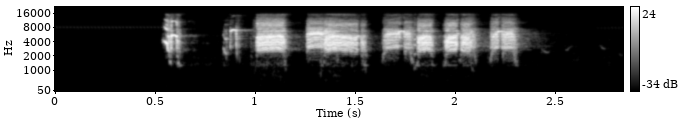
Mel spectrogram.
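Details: Calling competition of black francolins in Pakistan: one bird delivers a loud run of rasping, buzzy notes, starting with two short clicks and swelling into several harsh bursts in quick succession.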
